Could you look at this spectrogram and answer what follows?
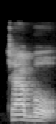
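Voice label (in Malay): "cabuk", Malay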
